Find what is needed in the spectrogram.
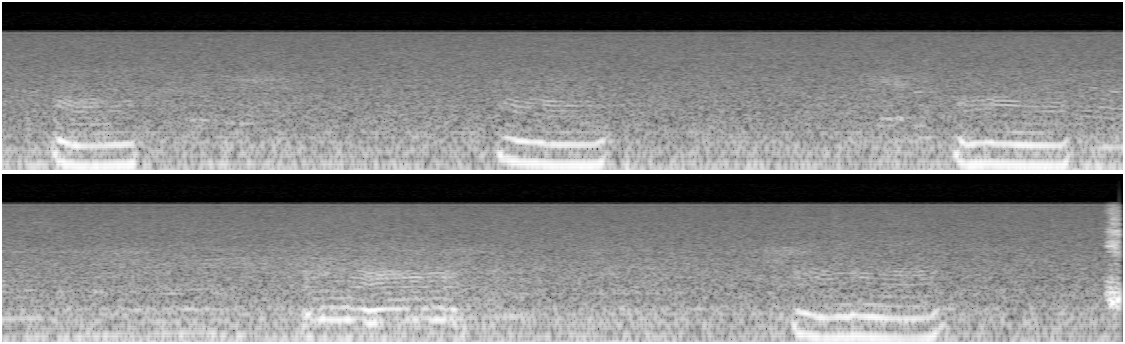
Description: Gigi, the chubby Shih Tzu, is snoring in this video as she takes a nap. It is rare to see/ hear a dog snore!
